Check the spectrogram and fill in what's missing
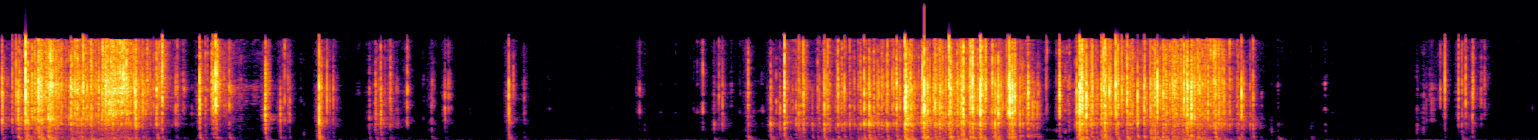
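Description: A metal utility knife blade scrapes and carves crunchy shavings off a hand-sized solid bar of soap with a yellow glitter coating and a light blue inside, held in the hand. Bright, gritty crunching comes in short, quick strokes and two longer sustained scraping bursts, with brief quiet gaps between them.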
